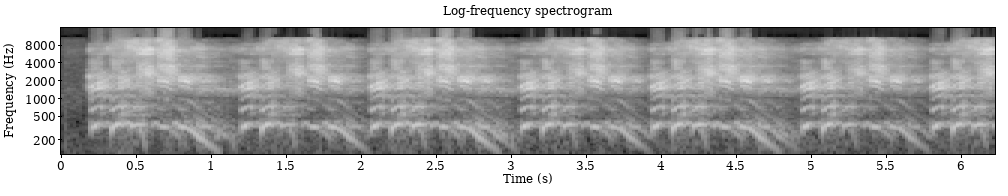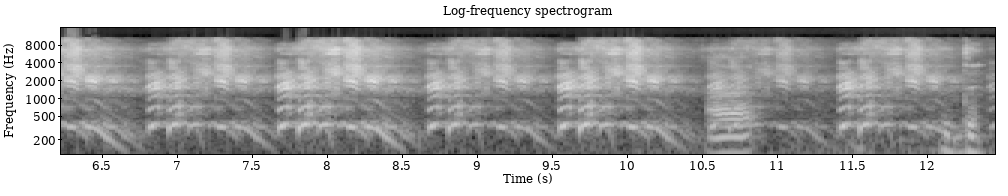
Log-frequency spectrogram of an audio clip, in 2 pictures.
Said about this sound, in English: That is lots of sneezes.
